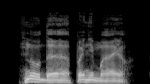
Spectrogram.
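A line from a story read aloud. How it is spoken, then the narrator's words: Hmphing. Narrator (Russian): хмыкнул он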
